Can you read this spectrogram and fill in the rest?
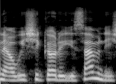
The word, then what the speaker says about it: Yosemite: We're not even from this planet and we know it's Yosemite. – Yeah. – Yosemite.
